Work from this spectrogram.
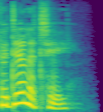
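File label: "fidelity", English, British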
